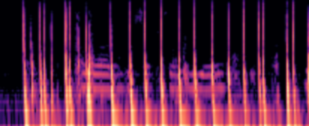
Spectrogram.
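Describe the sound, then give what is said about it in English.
Glittery, patterned fake nails in blue and pink-to-blue click and tap rapidly in a steady, even rhythm, crisp, while someone talks quietly underneath. “guys are wondering if that sound is my pignails, um, put them on yesterday.”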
